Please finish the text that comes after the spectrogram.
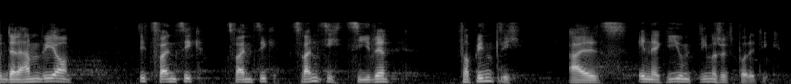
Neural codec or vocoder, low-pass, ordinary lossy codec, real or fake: codec, 16 kHz, 2 kbps, X-Codec, HuBERT features, trained on balanced general audio; 7.2 kHz; none; fake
